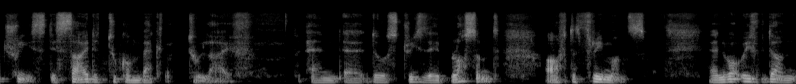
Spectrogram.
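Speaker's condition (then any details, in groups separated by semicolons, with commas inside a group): No condition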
